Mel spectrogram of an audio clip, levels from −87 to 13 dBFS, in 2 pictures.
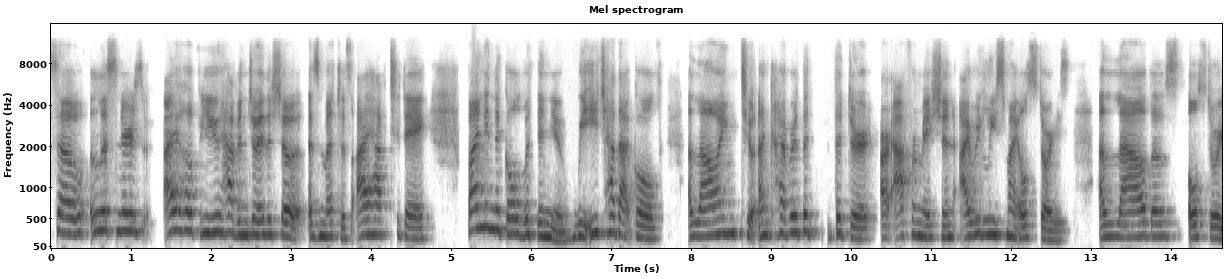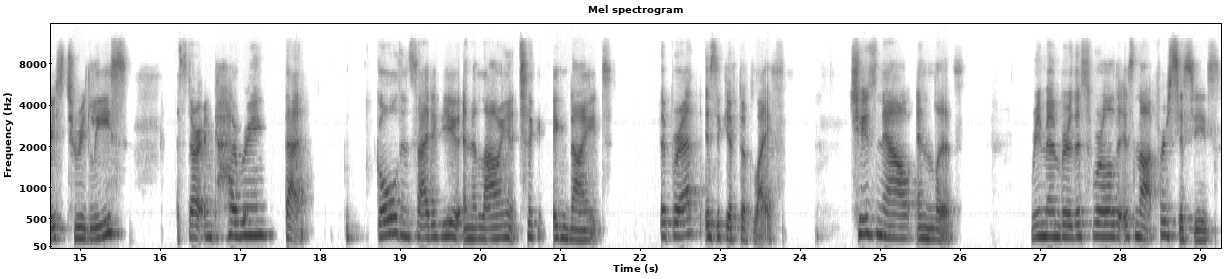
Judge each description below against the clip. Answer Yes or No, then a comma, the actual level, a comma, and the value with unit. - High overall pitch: Yes, high, 210 Hz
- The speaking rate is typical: Yes, average, 150 wpm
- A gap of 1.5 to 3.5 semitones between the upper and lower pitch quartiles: No, average, 4.2 semitones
